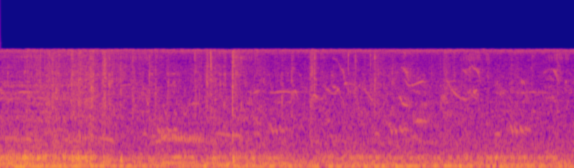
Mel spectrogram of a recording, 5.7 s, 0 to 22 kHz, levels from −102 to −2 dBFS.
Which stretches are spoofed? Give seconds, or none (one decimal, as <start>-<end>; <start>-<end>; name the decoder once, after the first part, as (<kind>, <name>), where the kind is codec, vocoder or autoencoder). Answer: none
